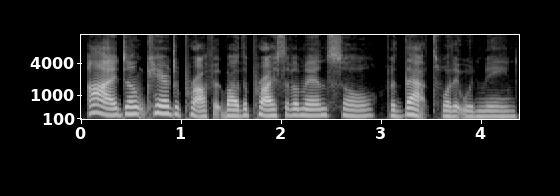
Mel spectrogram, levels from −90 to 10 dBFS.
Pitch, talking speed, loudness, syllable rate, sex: 190 Hz, 230 wpm, -19 LUFS, 4.8 syllables/s, female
